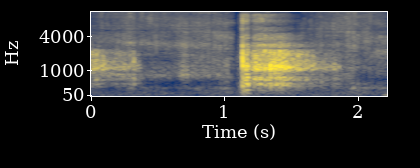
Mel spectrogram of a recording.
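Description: Close-miked ASMR eating: loud crunching bites into a crunchy food, one dying away in the first moment and another about a second in.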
